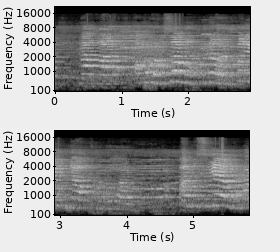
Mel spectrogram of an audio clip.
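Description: A young girl's voice delivering an Islamic speech in a melodic, chant-like way, with pitch rising and falling and some long held notes. There is a short dip just after the start.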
